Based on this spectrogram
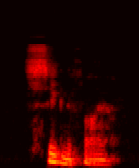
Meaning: Something or someone that signifies, makes something more significant or important
- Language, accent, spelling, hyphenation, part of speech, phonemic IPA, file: English, Southern England, signifier, sig‧ni‧fi‧er, noun, /ˈsɪɡnɪfaɪə/, LL-Q1860 (eng)-signifier.wav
